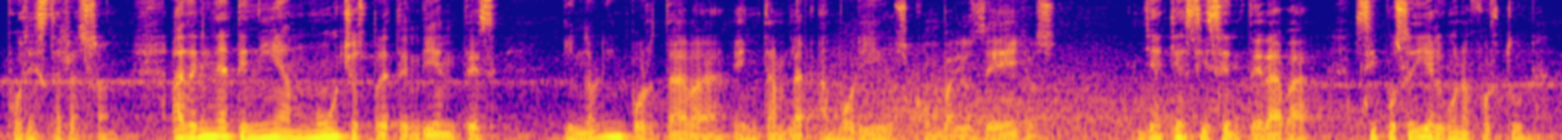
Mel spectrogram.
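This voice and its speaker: A man with a deep voice narrates a scripted legend as a storyteller. His phrasing is solemn and deliberate, with dramatic emphasis on key words. Clear ambient noise runs behind the voice. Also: lively intonation. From Mexico.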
